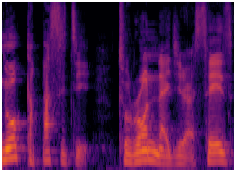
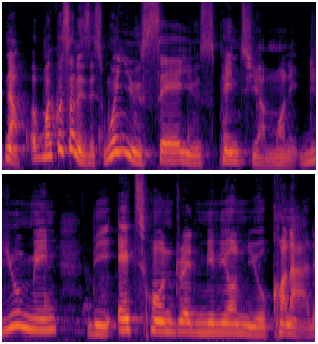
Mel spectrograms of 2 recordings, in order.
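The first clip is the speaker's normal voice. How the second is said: ordinary talk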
